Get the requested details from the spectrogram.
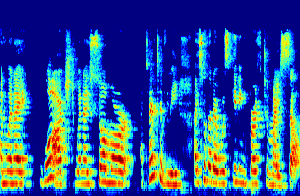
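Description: This woman's voice is high-pitched. She speaks with a Spanish accent. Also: ordinary pitch variation, moderate pace. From Argentina. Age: 60s. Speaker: holistic health coach. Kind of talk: interview.

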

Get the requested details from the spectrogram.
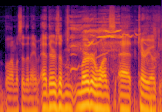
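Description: This man speaks in a plain, everyday voice at medium pitch, with ordinary pitch variation and a fairly quick pace. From South Florida. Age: 30s. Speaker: karaoke DJ and filmmaker. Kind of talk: casual chat. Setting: studio.

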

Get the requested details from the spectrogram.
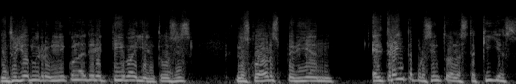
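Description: On a very clean recording with a silent background, a man speaks at a fairly quick pace in a somewhat breathy voice. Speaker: retired football coach. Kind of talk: interview. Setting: studio.

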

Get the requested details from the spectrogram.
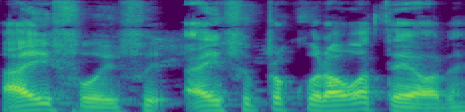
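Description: A man's dark, mellow tone with lively intonation at a moderate pace, against a quiet background. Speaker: bank employee, host's father. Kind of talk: voice message storytelling.

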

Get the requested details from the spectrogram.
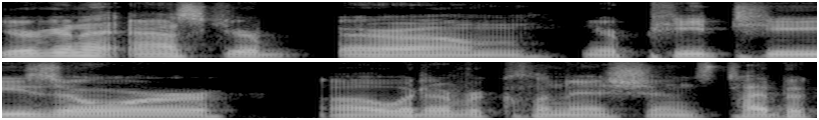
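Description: With a quiet background and a dry, close sound with no echo, a man at medium pitch talks at a moderate pace with ordinary pitch variation, in an ordinary speaking voice. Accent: American. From Montana. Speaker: physical therapist and company founder. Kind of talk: interview.

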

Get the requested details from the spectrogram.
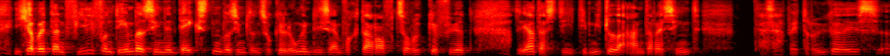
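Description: Against a quiet background, a man with an Upper Austrian accent speaks at a medium pitch and moderate pace with fairly even intonation and big swings in loudness. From Upper Austria (Enns). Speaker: magazine editor and journalist. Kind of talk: interview. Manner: hesitant, with frequent word repetitions.

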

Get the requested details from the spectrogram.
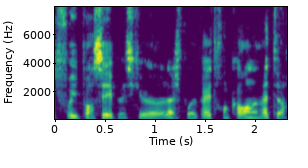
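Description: The sound is dry and close, with no echo. Intonation stays fairly even. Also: man. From Nice, southern France. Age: 20s. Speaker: MMA fighter. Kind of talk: interview. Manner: hesitant, many fillers.

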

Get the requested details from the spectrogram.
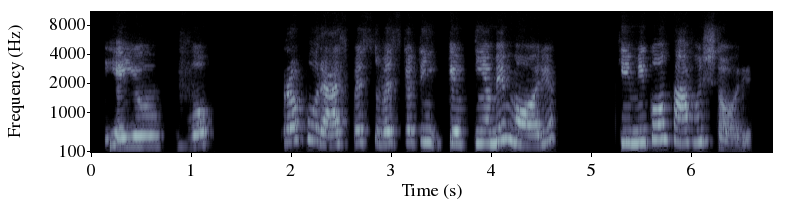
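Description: Dry and close with no echo, a woman's high voice moves at a fairly slow pace with ordinary pitch variation. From Alagoas, Brazil (São Francisco river village). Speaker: storyteller and actress. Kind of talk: interview conversation.

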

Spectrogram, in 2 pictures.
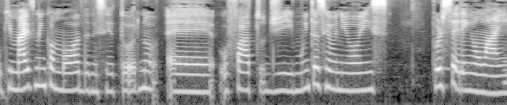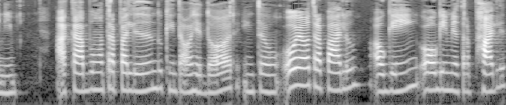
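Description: On a very clean recording with a silent background, a woman talks at a fairly high pitch. Her pace is fairly slow and her intonation monotone and flat. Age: 20s. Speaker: business planning professional. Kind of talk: recorded expert statement.

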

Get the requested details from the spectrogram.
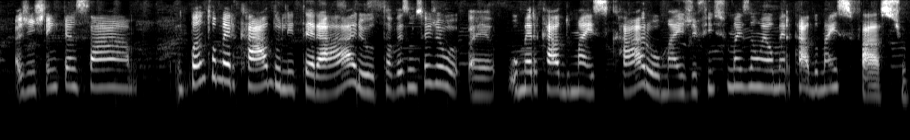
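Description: A woman speaks in a high voice with ordinary pitch variation while music plays in the background. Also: moderate pace. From southern Brazil, Curitiba with Santa Catarina family. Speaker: journalist and translator. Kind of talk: casual chat.

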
